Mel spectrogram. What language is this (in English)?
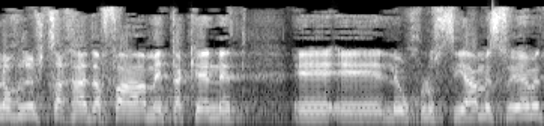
Hebrew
